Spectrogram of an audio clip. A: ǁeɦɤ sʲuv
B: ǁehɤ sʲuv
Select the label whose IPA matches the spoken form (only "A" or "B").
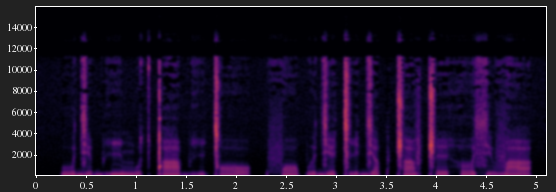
B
